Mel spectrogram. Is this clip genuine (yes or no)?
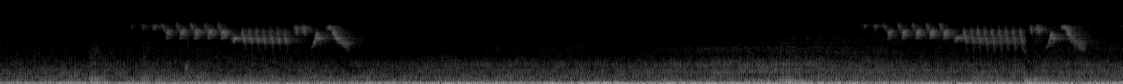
no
